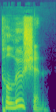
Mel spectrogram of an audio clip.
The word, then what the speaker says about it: pollution: The word pollution has stress on the second syllable.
